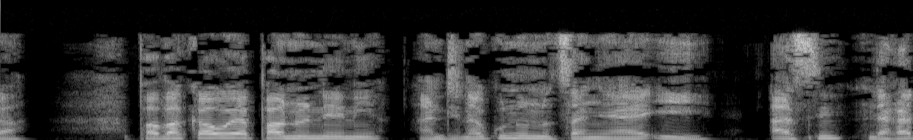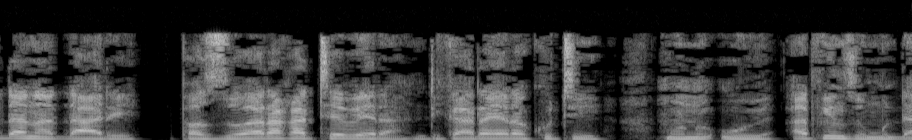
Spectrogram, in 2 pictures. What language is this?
Shona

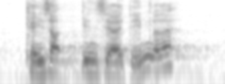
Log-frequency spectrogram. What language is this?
Cantonese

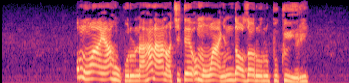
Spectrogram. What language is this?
Igbo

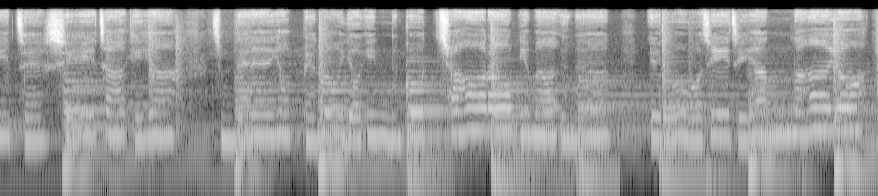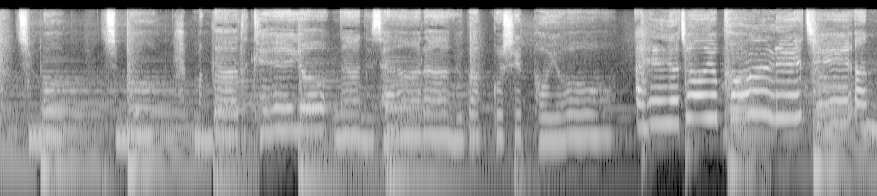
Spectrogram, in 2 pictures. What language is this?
Japanese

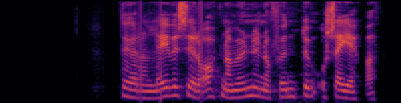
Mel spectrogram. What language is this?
Icelandic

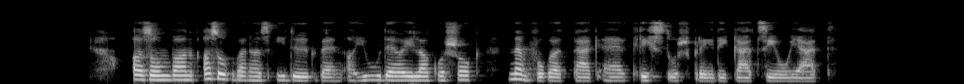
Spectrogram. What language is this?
Hungarian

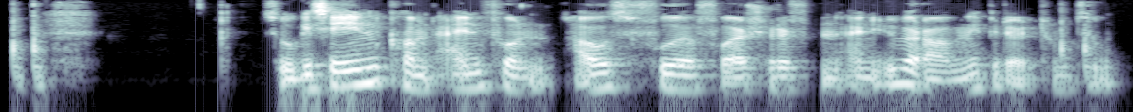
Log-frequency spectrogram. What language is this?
German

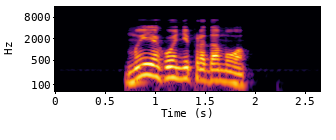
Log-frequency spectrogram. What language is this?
Belarusian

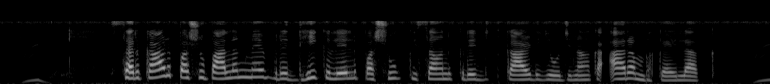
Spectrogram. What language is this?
Maithili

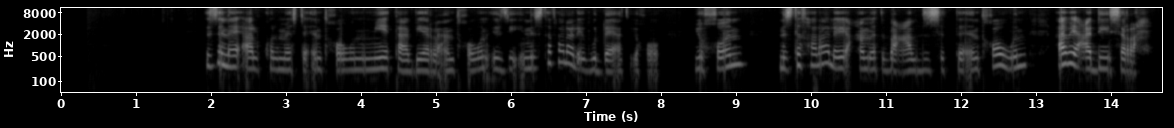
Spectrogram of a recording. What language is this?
Tigrinya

